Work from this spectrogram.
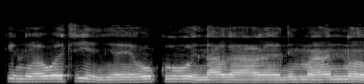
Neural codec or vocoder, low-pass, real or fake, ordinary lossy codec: codec, 16 kHz, 4.8 kbps, FACodec; 7.2 kHz; fake; none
